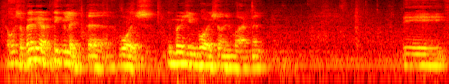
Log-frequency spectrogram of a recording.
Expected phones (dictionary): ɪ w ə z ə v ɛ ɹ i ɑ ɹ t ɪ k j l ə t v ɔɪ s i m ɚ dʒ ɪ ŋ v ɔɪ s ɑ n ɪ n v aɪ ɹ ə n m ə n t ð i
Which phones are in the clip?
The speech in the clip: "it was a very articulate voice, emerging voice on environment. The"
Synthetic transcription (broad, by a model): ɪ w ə s ə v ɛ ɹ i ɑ ɹ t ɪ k l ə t v ɔɪ s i m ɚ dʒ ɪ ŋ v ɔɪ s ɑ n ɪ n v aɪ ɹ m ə n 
